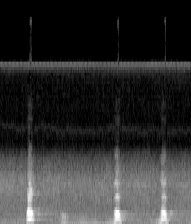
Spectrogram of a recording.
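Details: Pet dog barking while walking around and playing; three sharp, mid-pitched barks spaced about one to two seconds apart, with a faint softer bark between the first two, over a quiet background.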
